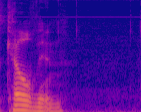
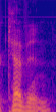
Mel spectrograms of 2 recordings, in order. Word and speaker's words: Kelvin: holy night's cheer oh my real name is Kelvin so a lot of times when I say my name Kelvin people say people hear Kevin or Calvin so or when they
